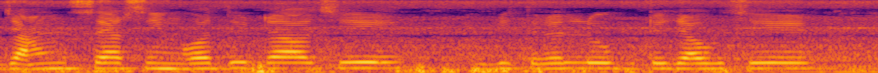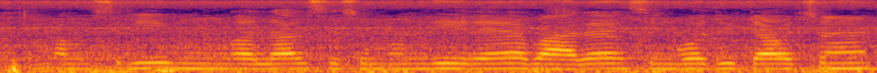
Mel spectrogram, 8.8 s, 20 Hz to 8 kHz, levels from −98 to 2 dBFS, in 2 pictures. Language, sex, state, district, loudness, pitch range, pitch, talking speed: Odia, female, Odisha, Sambalpur, -17 LUFS, 205-220 Hz, 210 Hz, 125 wpm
